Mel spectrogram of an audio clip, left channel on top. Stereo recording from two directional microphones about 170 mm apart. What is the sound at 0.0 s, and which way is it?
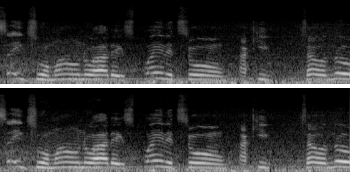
Speech, 45° right (ahead or behind).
